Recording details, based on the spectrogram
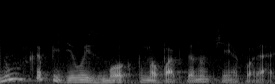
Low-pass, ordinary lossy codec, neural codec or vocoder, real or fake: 5.4 kHz; MP3, 48 kbps; vocoder, 44.1 kHz, 128 mel bands every 512 samples, BigVGAN v2; fake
